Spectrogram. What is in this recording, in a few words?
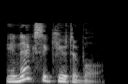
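"inexecutable", British English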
